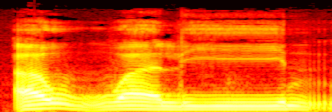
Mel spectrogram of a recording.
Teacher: Jadi kalau kita membaca Al-Quran bertemu dengan huruf ya sukun, ada huruf ya ada tanda sukun, sebelumnya ada harokat kasrah, maka huruf yang memiliki harokat kasrah dibaca panjang sehingga li dibaca panjang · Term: mad arid li sukun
